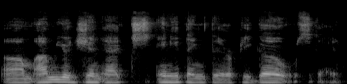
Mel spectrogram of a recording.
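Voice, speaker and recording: Low-voiced New York man rambling on a livestream. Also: fairly even intonation, moderate pace. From Brooklyn, New York, USA. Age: 40s. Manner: rambling, repeats "okay?" often. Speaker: livestream host giving relationship advice. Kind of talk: casual livestream monologue.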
